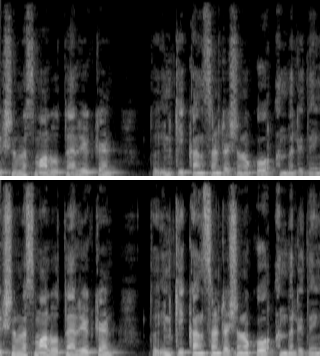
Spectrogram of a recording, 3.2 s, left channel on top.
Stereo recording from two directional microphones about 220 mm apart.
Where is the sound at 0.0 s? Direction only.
40° right (ahead or behind).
